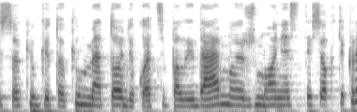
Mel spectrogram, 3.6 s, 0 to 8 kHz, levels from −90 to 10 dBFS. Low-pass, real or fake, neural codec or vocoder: 7.2 kHz; fake; codec, 16 kHz, 8 kbps, FreqCodec, larger model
